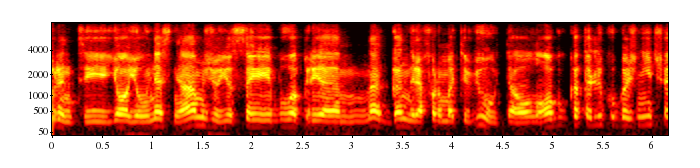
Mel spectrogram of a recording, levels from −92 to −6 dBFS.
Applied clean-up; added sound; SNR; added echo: none; none; none; none.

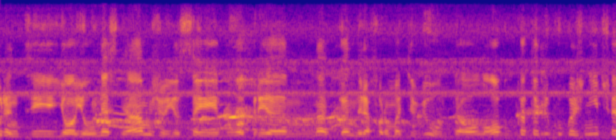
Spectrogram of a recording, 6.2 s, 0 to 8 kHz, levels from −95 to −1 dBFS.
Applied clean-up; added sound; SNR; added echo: none; Cricket; 3 dB; none.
